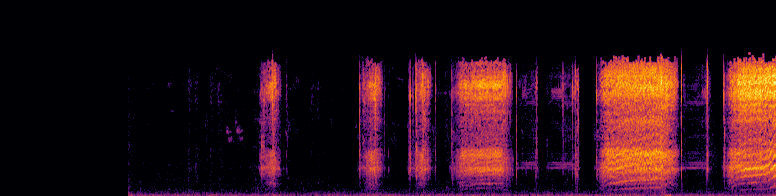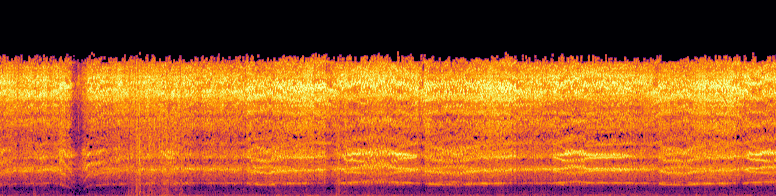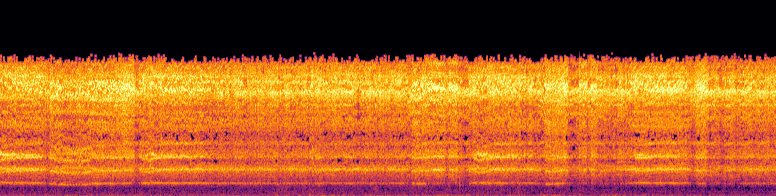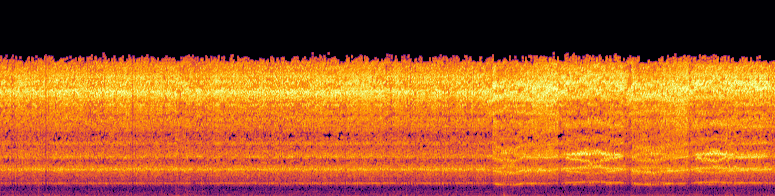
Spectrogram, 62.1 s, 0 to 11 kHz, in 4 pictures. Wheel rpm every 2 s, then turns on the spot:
0, 0, 0, 0, 20, 10, 60, 60, 130, 190, 200, 200, 190, 200, 200, 200, 200, 200, 200, 200, 200, 200, 200, 200, 200, 200, 200, 200, 200, 200, 200.
none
